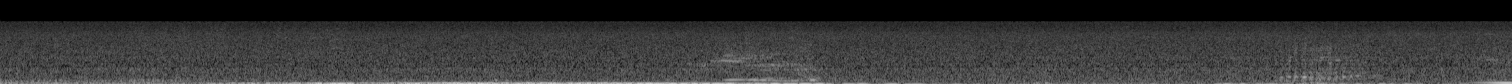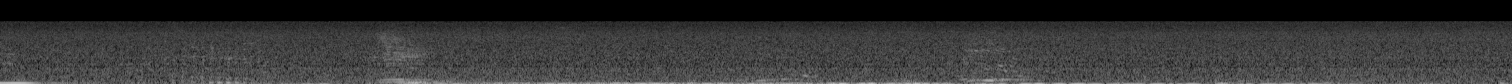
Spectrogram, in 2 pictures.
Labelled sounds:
7.0	7.5	humpback whale, 0.83 to 1.3 kHz
24.8	25.0	humpback whale, 1.8 to 2.0 kHz

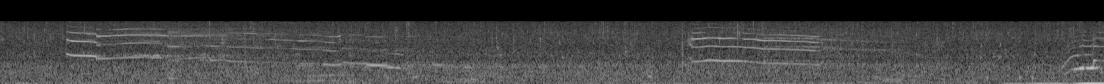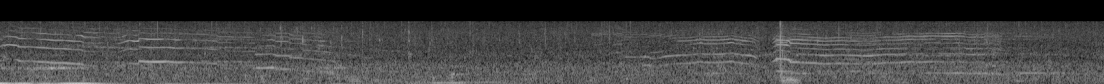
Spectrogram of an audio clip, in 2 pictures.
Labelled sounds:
0.6	4.1	humpback whale, 0.78 to 6.2 kHz
6.9	8.3	humpback whale, 0.91 to 5.8 kHz
10.6	14.4	humpback whale, 0.78 to 8.0 kHz
17.3	20.9	humpback whale, 0.88 to 5.3 kHz

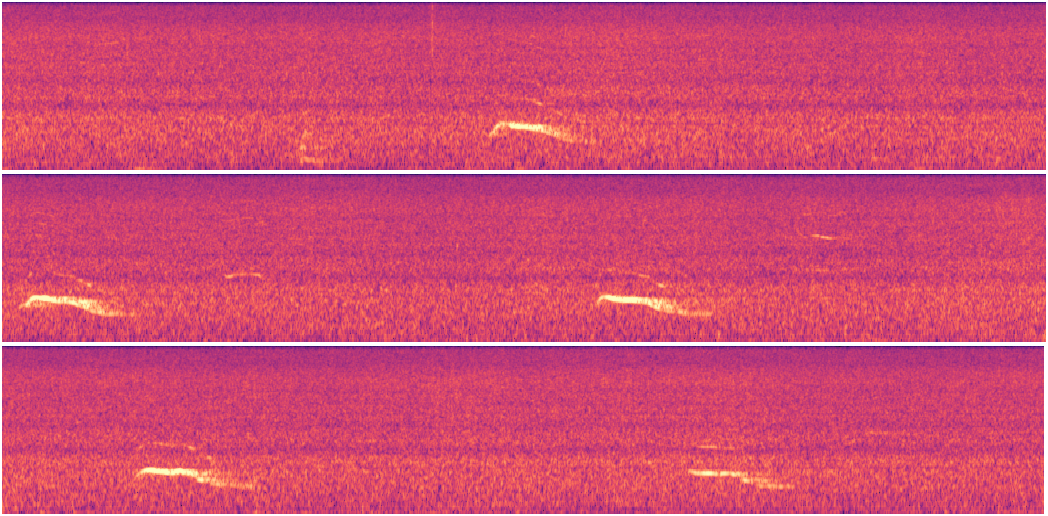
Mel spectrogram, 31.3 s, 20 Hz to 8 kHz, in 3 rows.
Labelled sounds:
10.9	11.4	humpback whale, 0.94 to 1.3 kHz
12.7	13.1	humpback whale, 1.1 to 1.3 kHz
18.5	18.8	humpback whale, 2.6 to 2.8 kHz
27.8	28.1	humpback whale, 1.2 to 1.4 kHz
29.5	29.8	humpback whale, 1.6 to 1.8 kHz

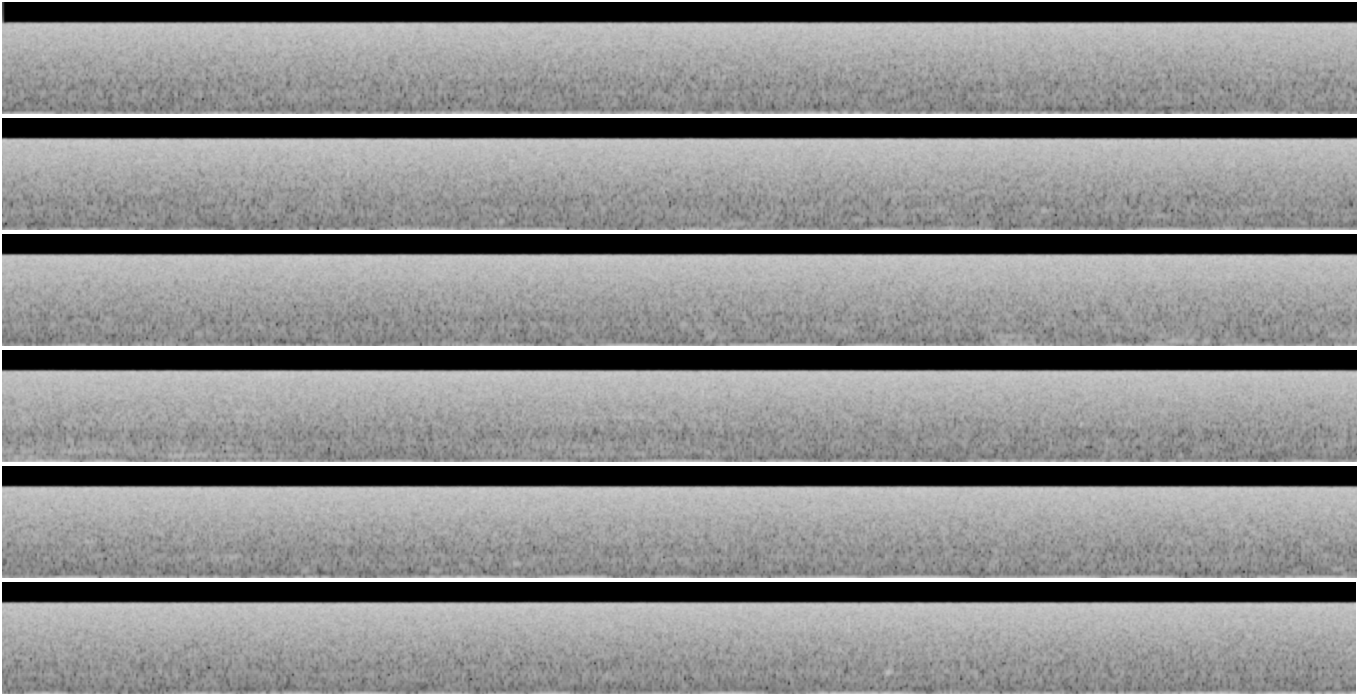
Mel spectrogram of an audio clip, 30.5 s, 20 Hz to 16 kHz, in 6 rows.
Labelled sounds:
17.4	17.7	humpback whale, 1.6 to 1.7 kHz

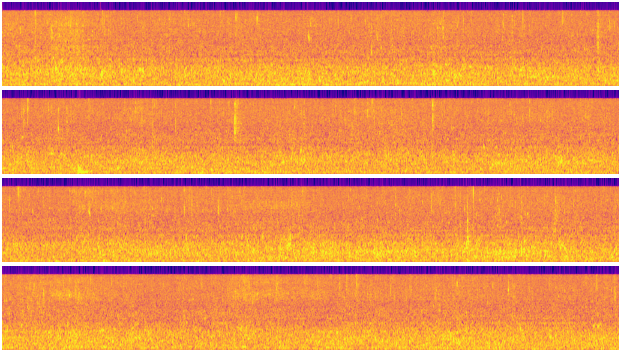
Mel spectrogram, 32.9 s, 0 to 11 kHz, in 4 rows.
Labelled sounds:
25.4	25.7	water noise, 3.2 to 3.4 kHz

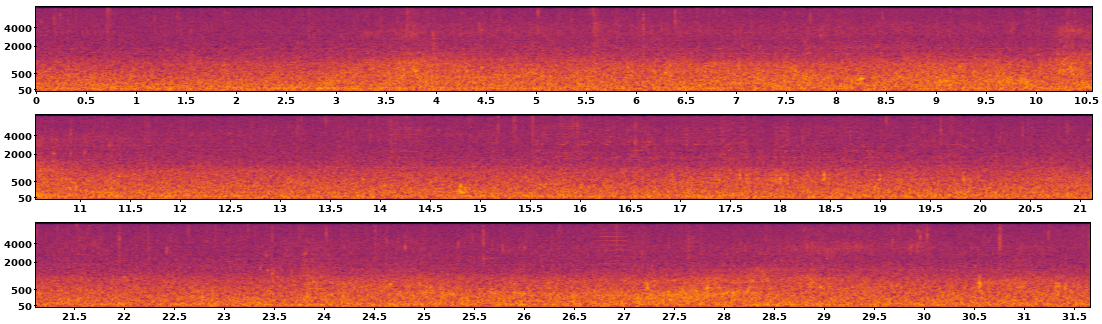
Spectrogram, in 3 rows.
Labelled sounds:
26.7	27.1	Pacific white-sided dolphin, 3.8 to 7.7 kHz

